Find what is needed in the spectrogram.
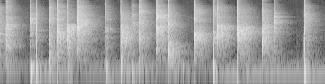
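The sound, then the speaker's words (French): Sparse, half-hearted applause performed on cue as a deliberately unmotivated clap: a loose scattering of sharp hand claps at an uneven, sluggish pace, each crack fading before the next, with no voices. “Et maintenant, on fait un applaudissement pas motivé.”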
